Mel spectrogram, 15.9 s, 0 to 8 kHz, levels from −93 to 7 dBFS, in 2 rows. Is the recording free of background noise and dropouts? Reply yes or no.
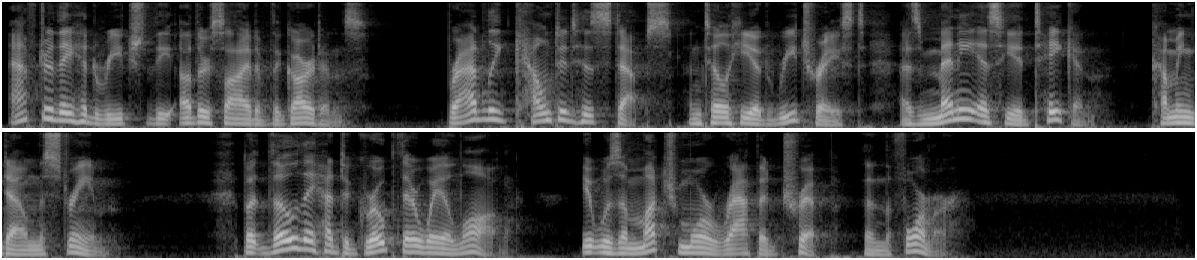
yes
